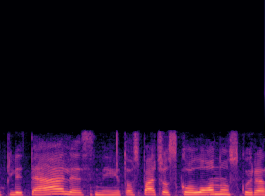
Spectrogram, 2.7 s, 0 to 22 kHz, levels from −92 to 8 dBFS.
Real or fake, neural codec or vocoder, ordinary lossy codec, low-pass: fake; codec, 16 kHz, 8 kbps, FreqCodec, larger model; AAC, 64 kbps; 7.2 kHz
